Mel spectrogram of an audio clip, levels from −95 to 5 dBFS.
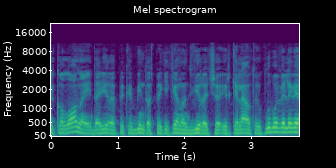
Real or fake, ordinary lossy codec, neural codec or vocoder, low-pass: real; MP3, 64 kbps; none; 10.8 kHz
